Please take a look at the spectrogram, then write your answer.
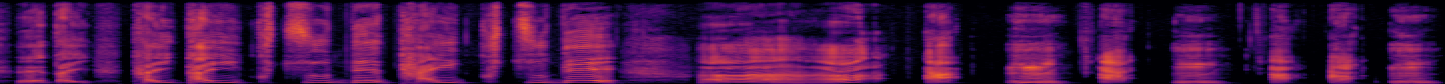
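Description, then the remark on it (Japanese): A man speaks in slow, drowsy Japanese phrases, then lets out one long, breathy, drawn-out yawn partway through before carrying on talking. The yawn sounds deliberately performed, very sleepy and relaxed, and moderately loud. “あくびですから、ごくごく眠いような、もうゆったりとした気持ちで、ああという気持ちで”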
